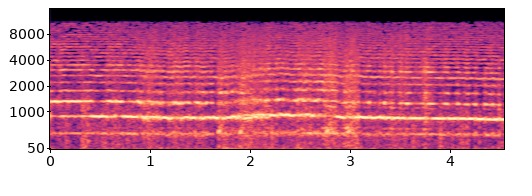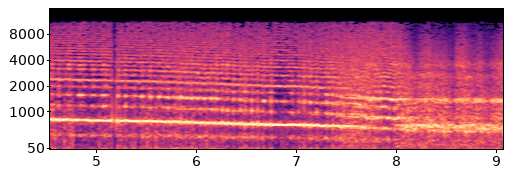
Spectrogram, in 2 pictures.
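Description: A woman screams in a long, wailing cry that slowly drops in pitch.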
